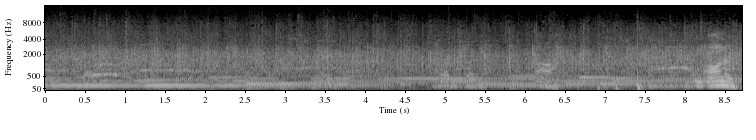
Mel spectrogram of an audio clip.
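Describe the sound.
Audience applause as a church audience welcomes a pastor to the stage, steady clapping throughout with sustained tonal sounds beneath it and a voice rising near the end.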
